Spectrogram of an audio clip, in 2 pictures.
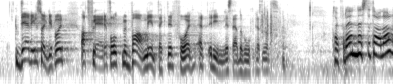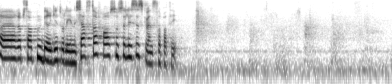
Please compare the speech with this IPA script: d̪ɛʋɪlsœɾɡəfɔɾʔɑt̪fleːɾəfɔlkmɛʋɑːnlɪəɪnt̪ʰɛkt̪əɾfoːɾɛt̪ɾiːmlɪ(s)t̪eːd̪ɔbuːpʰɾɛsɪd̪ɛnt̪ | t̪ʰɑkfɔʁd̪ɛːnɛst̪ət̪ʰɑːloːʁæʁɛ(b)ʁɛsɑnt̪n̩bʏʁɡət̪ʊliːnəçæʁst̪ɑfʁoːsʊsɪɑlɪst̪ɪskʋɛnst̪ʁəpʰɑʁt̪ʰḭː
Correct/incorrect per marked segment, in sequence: correct, incorrect

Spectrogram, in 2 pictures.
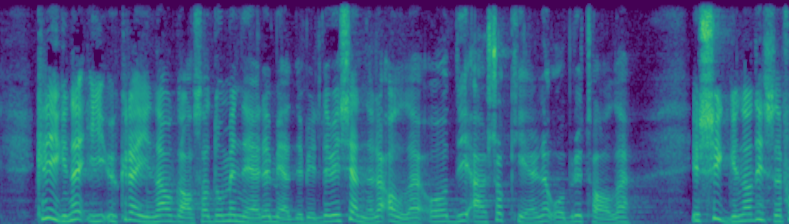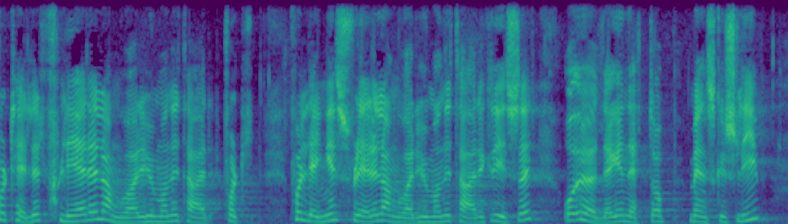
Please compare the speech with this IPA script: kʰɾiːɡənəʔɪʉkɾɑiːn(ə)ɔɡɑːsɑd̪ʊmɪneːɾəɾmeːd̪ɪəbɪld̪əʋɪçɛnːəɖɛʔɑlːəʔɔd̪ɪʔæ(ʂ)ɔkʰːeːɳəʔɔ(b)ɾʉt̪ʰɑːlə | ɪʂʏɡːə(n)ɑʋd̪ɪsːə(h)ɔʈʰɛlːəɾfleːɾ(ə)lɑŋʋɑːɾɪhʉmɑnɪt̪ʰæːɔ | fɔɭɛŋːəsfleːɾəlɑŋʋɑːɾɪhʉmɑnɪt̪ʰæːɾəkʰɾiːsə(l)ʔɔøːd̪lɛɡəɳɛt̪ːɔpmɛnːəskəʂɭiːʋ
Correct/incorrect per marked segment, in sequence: incorrect, correct, correct, correct, incorrect, correct, incorrect

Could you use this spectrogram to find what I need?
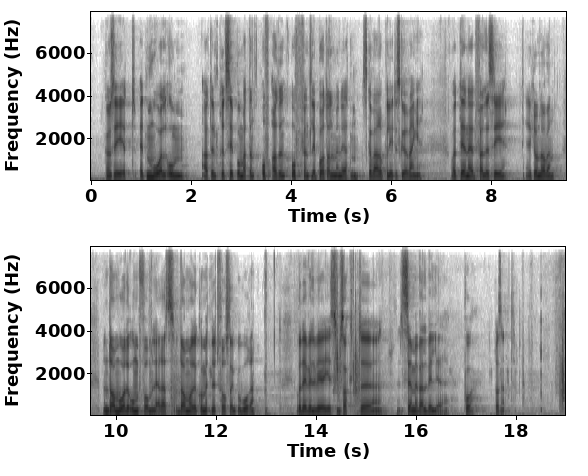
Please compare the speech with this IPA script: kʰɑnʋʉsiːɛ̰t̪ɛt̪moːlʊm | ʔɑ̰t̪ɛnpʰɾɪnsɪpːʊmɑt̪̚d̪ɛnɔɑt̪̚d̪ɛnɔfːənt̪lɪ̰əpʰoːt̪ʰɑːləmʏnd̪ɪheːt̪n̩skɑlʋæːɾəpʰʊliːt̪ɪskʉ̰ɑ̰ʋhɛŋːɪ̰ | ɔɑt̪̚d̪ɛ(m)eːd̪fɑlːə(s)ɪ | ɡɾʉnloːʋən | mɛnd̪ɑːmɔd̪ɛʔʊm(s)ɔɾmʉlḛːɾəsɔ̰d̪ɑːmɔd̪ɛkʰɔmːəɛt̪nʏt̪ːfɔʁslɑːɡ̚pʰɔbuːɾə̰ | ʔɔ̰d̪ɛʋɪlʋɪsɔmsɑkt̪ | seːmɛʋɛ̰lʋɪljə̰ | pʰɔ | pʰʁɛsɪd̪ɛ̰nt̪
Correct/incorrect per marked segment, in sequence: incorrect, correct, incorrect

